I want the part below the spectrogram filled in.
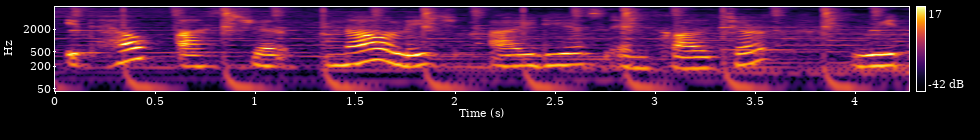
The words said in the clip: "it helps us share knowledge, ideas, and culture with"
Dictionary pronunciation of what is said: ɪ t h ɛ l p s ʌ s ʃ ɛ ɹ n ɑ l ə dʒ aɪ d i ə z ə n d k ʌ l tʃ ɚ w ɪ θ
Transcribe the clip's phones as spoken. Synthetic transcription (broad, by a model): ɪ t h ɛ l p ʌ s ʃ ɛ ɹ n ɑ l ə dʒ aɪ d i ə s ə n d k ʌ l tʃ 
